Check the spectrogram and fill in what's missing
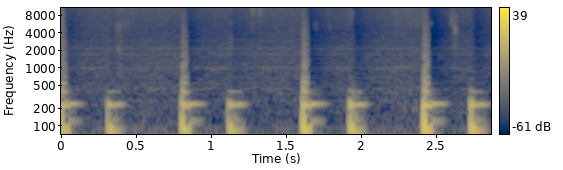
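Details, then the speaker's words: Example of a healthy heart: clear, regular lub-dub heart sounds, the two beats of a healthy heart, at about 75 beats a minute; normal heart sounds. "can hear the ldub ldub it's the two beats of a healthy heart"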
